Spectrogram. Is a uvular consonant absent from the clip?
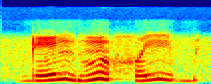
no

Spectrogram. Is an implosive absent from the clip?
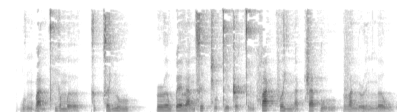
no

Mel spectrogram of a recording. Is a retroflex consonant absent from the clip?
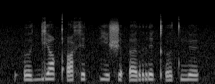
yes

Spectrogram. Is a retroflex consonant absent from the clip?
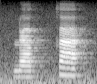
no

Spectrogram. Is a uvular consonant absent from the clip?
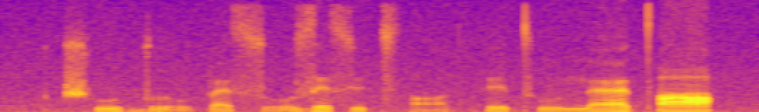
yes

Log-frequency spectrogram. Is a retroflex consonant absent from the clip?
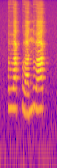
yes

